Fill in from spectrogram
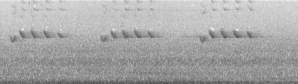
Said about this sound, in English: God, I love listening to the bird songs. And yet the bird song is universal. The birds are different. But I love that everywhere around the world where there are birds, they sing before the sun comes up.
